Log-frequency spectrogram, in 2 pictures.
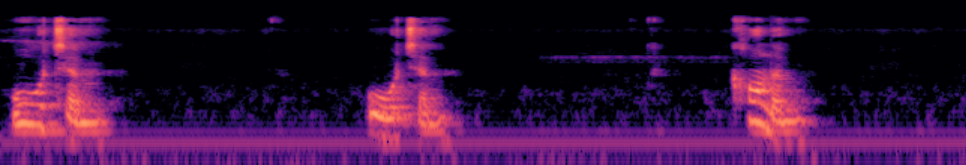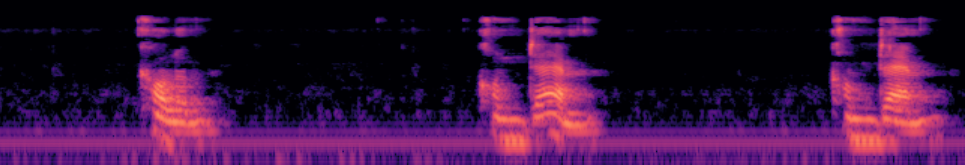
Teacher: We do not sound out the letter N when it comes after an M at the end of a word.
